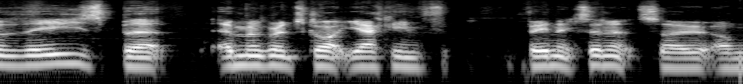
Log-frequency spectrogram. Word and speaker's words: Joaquin: I believe The Immigrant is a Joaquin Phoenix movie. Joaquin.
